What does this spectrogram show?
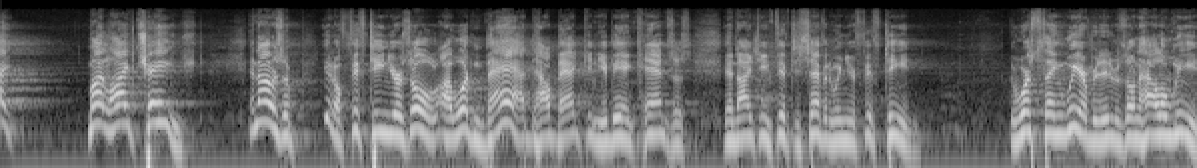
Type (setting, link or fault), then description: setting, large echoing room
